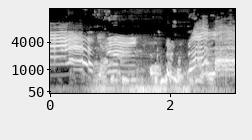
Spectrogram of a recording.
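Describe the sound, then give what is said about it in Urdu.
A young child cries in high-pitched wailing bursts, loudest at the start and near the end, mixed with talking. “یہ بچہ پتا کیوں رو رہا ہے؟”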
